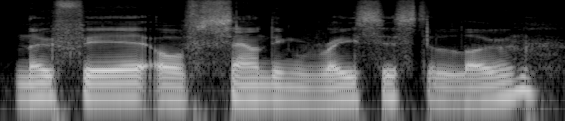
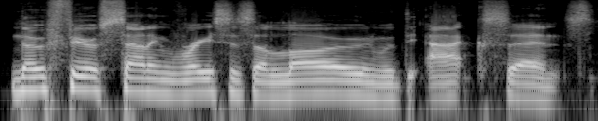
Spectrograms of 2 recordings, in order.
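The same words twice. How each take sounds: First: Said in the usual way. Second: Higher, louder reread as it clicks; sudden realisation. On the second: Real, not acted. Streamer rereading chat's message, suddenly getting it. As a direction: read it out like the penny just dropped.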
